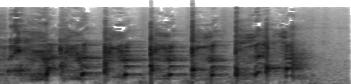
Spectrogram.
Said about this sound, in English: I'm already about to give y'all the cough level. The cough level's through the roof. I don't know if it's Daddy's blunt or the sweet tea, but that cough level, I definitely love it.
